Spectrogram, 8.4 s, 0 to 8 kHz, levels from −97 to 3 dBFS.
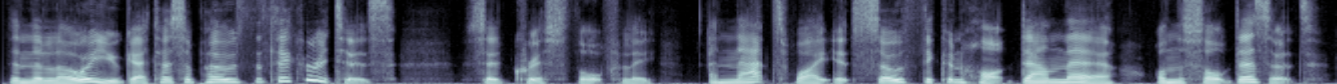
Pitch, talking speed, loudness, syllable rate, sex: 205 Hz, 200 wpm, -17 LUFS, 5.0 syllables/s, female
